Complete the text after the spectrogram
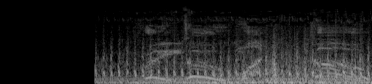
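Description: A video game helicopter's rotor thumps steadily.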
